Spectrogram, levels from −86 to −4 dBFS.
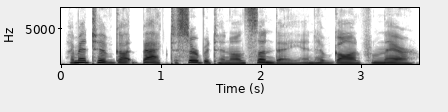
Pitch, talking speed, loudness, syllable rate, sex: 200 Hz, 250 wpm, -16 LUFS, 5.6 syllables/s, female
